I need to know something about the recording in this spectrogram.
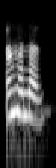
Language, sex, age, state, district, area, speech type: Kashmiri, female, 45-60, Jammu and Kashmir, Anantnag, rural, conversation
